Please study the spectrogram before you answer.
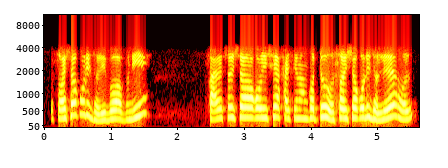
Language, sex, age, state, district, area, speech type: Assamese, female, 30-45, Assam, Udalguri, rural, conversation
